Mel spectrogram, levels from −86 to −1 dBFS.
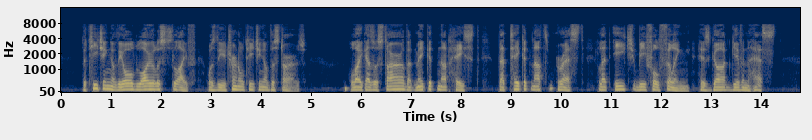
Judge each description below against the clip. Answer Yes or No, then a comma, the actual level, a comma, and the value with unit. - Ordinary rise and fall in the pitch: Yes, average, 3.7 semitones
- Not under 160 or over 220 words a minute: No, average, 140 wpm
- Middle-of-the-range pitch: No, low, 115 Hz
